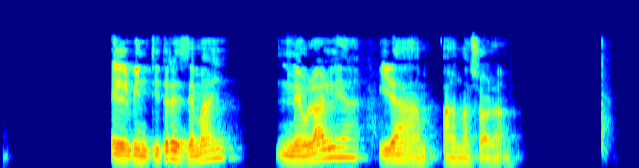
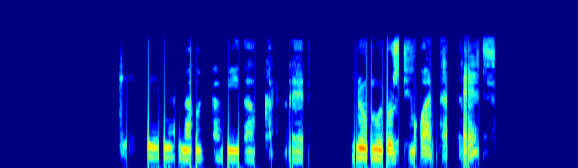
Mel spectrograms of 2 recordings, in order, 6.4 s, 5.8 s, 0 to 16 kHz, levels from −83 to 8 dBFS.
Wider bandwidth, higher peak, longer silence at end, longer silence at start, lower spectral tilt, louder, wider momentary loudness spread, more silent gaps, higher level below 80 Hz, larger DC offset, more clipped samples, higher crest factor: about the same, 8 kHz vs 7.8 kHz; first, 0 dBFS vs -10 dBFS; second, 0.3 s vs 0.85 s; about the same, 1.1 s vs 1.2 s; about the same, -5 dB/octave vs -4 dB/octave; first, -18 LUFS vs -29 LUFS; second, 10 LU vs 19 LU; first, 2.62-2.72 s, 5.39-5.81 s, 5.87-6.00 s vs 1.37-1.48 s, 3.15-3.53 s; first, -46 dBFS vs -64 dBFS; neither; neither; about the same, 20 dB vs 22 dB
